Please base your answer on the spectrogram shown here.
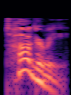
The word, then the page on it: toggery: British English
